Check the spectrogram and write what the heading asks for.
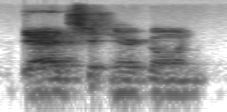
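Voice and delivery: ordinary talk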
